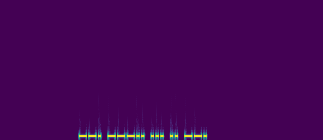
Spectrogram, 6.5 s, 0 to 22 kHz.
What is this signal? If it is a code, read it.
Morse code, heard as a keyed tone, about 25 wpm, 700 Hz. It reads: G8SIG
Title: DXCC-100 Call Signs - 5 Characters - Repeated 3x - 25wpm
